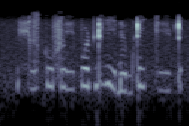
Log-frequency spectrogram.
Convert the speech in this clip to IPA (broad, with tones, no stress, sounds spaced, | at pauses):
ç o̤˨ z k u˨ f l e̤˨ p o˦ ʈ ɖʱ i˦˨ ɗ ɨ˨ b ʈ i˦ k e̤˦ ʈ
